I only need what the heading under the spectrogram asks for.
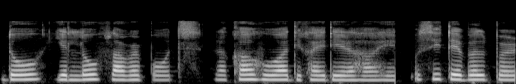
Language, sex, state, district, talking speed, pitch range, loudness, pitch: Hindi, female, Arunachal Pradesh, Lower Dibang Valley, 160 wpm, 210-225 Hz, -17 LUFS, 215 Hz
